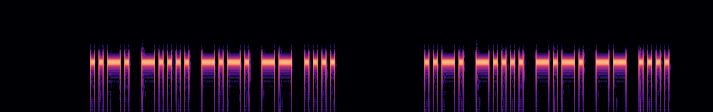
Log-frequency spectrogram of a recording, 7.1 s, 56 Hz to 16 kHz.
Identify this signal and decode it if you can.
Morse code, heard as a keyed tone, about 28 wpm, 700 Hz. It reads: F6CMH F6CMH
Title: DXCC-100 Call Signs - 5 Characters - Repeated 3x - 28wpm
